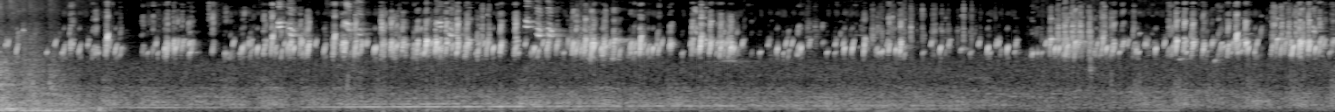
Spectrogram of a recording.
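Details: European goldfinch batbata song, meant to stimulate goldfinches to sing: long, sustained rapid twittering and buzzy chatter in phrases with brief breaks, over a faint low steady hum.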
